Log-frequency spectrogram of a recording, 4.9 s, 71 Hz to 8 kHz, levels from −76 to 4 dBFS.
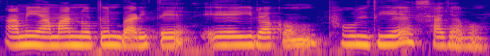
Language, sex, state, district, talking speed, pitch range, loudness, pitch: Bengali, female, West Bengal, Kolkata, 100 wpm, 170-190 Hz, -15 LUFS, 180 Hz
